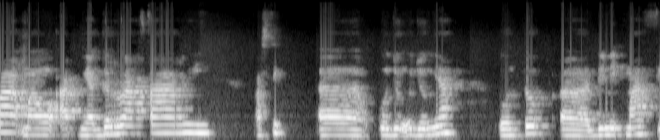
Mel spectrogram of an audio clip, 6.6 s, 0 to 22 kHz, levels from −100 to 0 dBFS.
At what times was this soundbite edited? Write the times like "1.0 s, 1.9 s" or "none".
none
